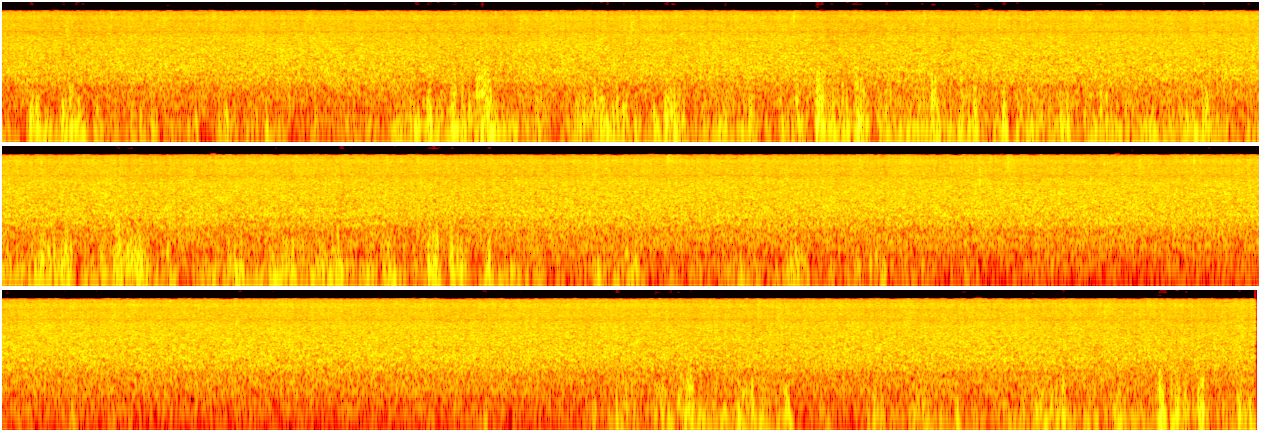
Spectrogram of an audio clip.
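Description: Heavy rain falling in a steady, dense hiss. Irregular low rumbles come and go through the first half and again near the end.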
